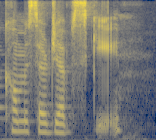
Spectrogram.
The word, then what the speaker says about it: Komisarjevsky: So the two men were 44-year-old Stephen Hayes and 26-year-old Joshua Komisarjevsky. – Wow, nice pronunciation.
